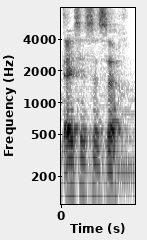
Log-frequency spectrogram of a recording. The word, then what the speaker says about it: CCCP: Donc la prononciation en français ça donne plutôt SSSR.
